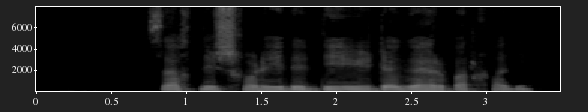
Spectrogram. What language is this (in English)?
Pashto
